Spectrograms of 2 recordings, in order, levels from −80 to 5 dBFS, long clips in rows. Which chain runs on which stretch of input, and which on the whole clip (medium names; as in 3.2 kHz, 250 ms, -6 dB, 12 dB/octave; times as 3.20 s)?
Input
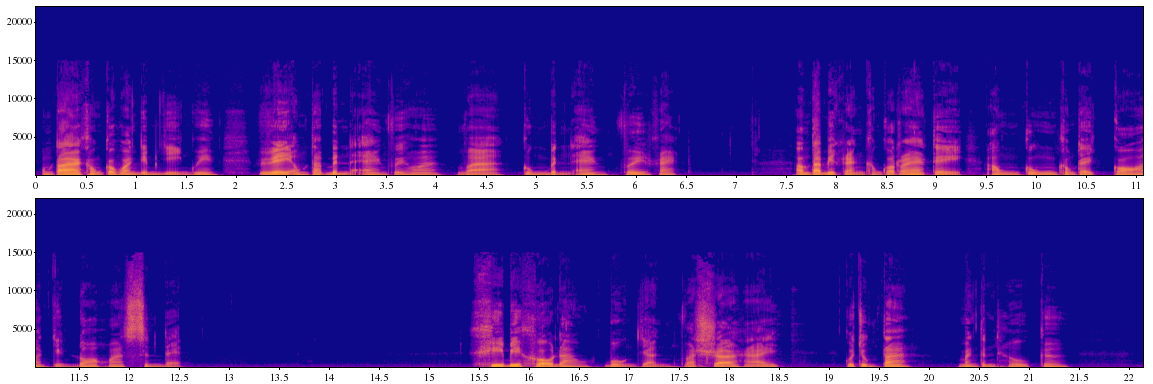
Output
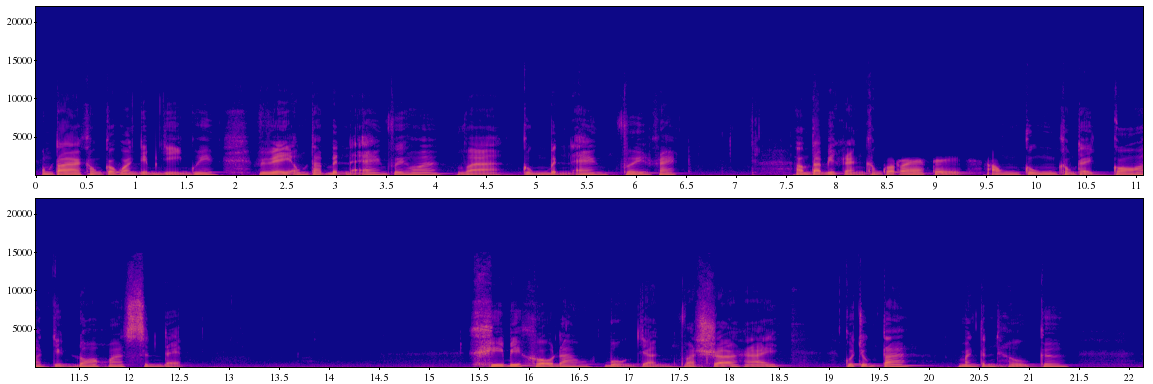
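8.41–9.65 s: dynamic bell 860 Hz, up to +6 dB, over -39 dBFS, Q 1.4 + rippled Chebyshev low-pass 2 kHz, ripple 3 dB
whole clip: treble shelf 6 kHz -8 dB; de-hum 85.84 Hz, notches 5; compression 2.5:1, threshold -39 dBFS; trim +3.5 dB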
